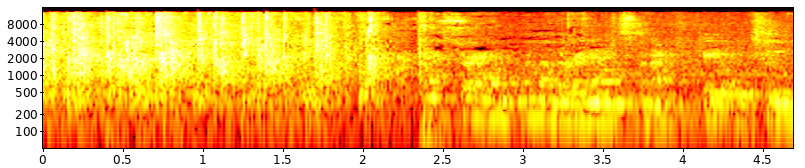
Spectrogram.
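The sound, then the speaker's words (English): A church audience claps hands in a steady burst of applause for about two seconds, then the clapping stops and a man begins speaking. “You need to get them another hand clap.”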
